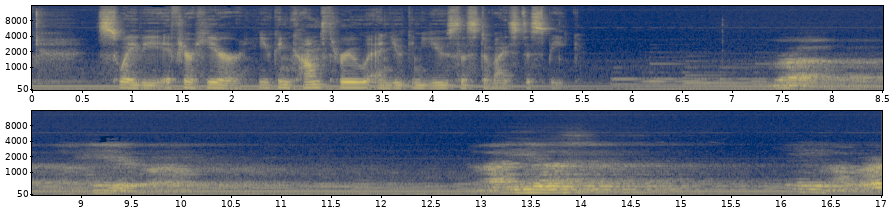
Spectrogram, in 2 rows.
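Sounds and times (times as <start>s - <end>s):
steady hum: 0.0s - 17.0s
sustained droning tones: 0.0s - 17.0s.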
